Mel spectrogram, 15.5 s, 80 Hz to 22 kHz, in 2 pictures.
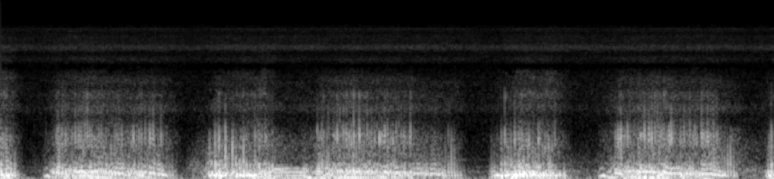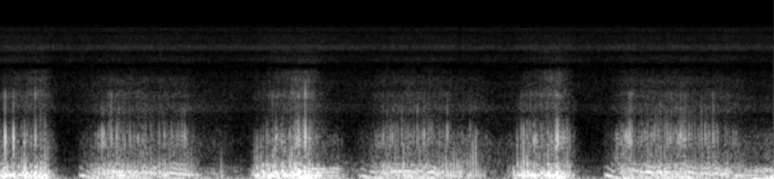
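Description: Soft, rattly snores repeat with each breath, roughly 20 a minute, with short pauses between them. Snoring in a sleeping baby.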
